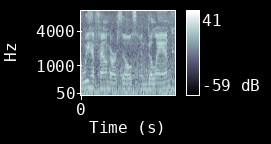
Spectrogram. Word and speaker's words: DeLand: So we have found ourselves in DeLand, not DeLand, Florida. DeLand! DeLand, if you're looking to pronounce it.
